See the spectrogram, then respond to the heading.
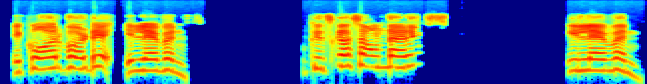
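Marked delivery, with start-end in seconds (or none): none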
